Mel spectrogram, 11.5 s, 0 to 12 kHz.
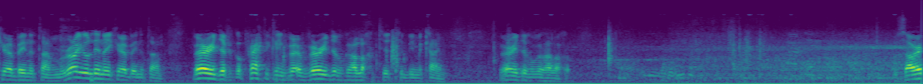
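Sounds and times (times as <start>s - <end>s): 
speech: 0.0s - 8.8s, 11.3s - 11.5s
voices: 6.3s - 11.5s
trains passing by: 7.8s - 11.5s.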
